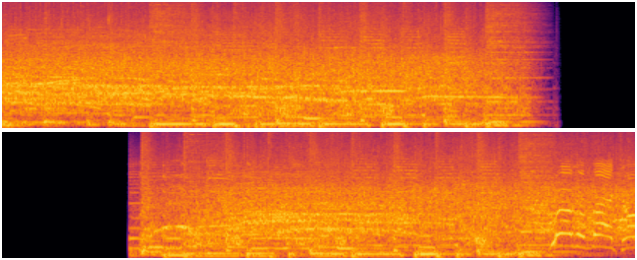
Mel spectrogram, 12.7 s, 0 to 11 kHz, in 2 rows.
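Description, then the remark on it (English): Loud, sustained studio audience applause on a game show after a contestant's correct answer wins $12,500, with dense clapping and some cheering, cut off abruptly for about two seconds of silence before a second burst of equally steady applause resumes. “By the way, I wouldn't have clapped me for that.”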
